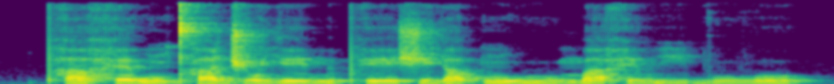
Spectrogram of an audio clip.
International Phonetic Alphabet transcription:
pʰ a˨ h ɛ˦ w ũ˦ kʰ a˦ d͡ʒ o˦ j eː˨ m ɪ˦ pʰ eː˨ ʃ ɪ˦ j a˨ p ũ˨ w uː˨˦ m a˨ h ɪ˦ β iː˨ b uː˨ β o˨

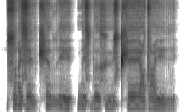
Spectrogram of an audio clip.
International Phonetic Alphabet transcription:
sˤ ʉ ɾ e z ɛ r t͡ʃʰ ɛ w r e | w e z b əː x ʉː z t͡ʃʰ ɛː dˤ eː r

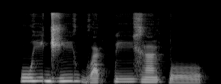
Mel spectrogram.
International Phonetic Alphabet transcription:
w i˦ d͡ʒ iː˦ ɡʷ a˨ k͡p iː˦ ɣ ã˧ k͡p o˨

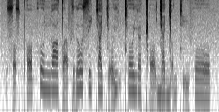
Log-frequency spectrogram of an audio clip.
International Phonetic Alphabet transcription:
s o̰ sˤ pʰ ɔ̰ kʰ o ɲ ɔ tˤ ḭ f r o s i c a c o̰ j ḭ cʰ o j œ ǁ ɔ̰ ɟ a ɟ ɔ̰ d cʰ ḭ f o

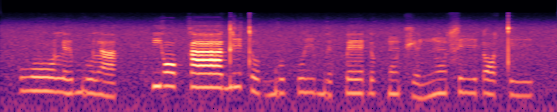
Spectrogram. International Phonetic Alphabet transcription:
β oː˨ l ɪ˨˦ b u˨ l ã˨ | j ɔ˦ k aː˦ d i˦ t ʊ˨ ɡ͡b u˦ kʷ iː˦ b ɪ˨ k͡p e˦ ɗ ʊ˨ k͡p ũ˦ t͡ʃ ɪ˨ ɲ ũ˦ s iː˦ ɗ ɔ˦ t i˦

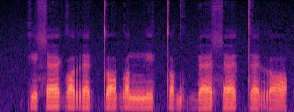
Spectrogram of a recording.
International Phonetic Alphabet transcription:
k e ɬ æ ɡ ɒ r æ tː ɒ ɡ ɒ nː e tː ɒ ɡ o ɡ͡b æ ɬ æ tː æ r ɒ

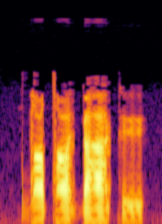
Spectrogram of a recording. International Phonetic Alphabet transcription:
dˤ ə tˤ ɛ ɠ a k y

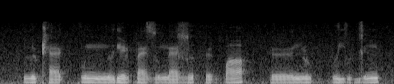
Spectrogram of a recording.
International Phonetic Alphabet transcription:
l y ʈʰ æ kː u nː ɯ ɾʲ e ɭ p æ z u n̪ æ ɮ ɯ h ø ɡ p ɑ | øː n ɭ u pː ɯ j ɯ ɡ y n

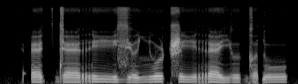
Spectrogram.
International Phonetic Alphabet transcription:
ʔ ɛː tʲ d ɛː r iː zʲ ɤ ʎ u ʈ͡ʂ iː r ɛ j ɯ ɡ ɤ ɗ u

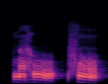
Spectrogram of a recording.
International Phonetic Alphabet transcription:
m ã ɦ o | f õ

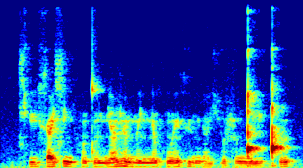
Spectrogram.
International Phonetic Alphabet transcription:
t͡ɕʰ iː x æ ɕ ɑ ɲ h õ tʷ ẽ ɲ æ̃ ʐ ẽ m ẽː ɲ ɾ æ̃ xʷ ẽː x y ŋ æ̤ ç u ɬ u ŋ͡ǃ iː ǃʰ ɯ

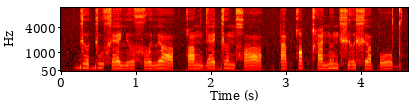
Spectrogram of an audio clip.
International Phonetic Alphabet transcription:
ɡʲ ɤ˥˨ ɡʲ u˥˨ x ɛ˩˧˩ lʲ ɤ˩˧˩ x ɤ˩˧˩ lʲ ɒ˥˨ | q o˩˧˩ ŋ d ɛ˩˧˩ ɡʲ ɤ˥˨ n χ ɒ˩˧˩ | p a˩˧˩ p q ɒ˥˨ p qʰ i˩˧˩ n ɯ˥˨ n xʲ ɤ˩˧˩ xʲ ɒ˥˨ p o˩˧˩ d

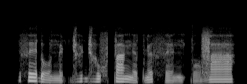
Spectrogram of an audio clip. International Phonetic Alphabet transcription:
θ e˥ ɗ o˩ n ɛ˩ ʈ ɖʱ ɨ˥ ɖʱ ɐ˥ xʷ p a˥ ŋ ɛ˩ p ɳ ɘ˥ θ ɛ˩ ŋ t̪ ɔ˩ v a˥

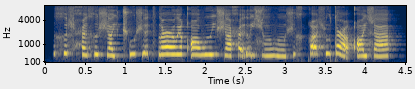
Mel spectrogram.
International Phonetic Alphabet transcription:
x ə˧ ɬ ħ ɛ˩˧ x ə˥ ʃ a˩ j t͡ʃʼ u˧˥ ʃ ɛ̰˧˥ t͡sʼ ə˧˥ ʕ ɔ˧˥ j qʼ ɔː˧ v ɵː˧˥ j ʃ a˩˧ ħ ɛ̰˥ ɾ ə̰˧ j ɕ ɵː˩˧ v ɵː˩ ʃ ə̰˥ x q ɛ̰˥ ɬ u˥ t ʕ ə̰˩ qʼ ɔ˧˥ j ɬ a˧˥

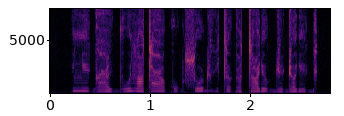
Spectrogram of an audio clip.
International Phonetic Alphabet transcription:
lʲ e ɡ ʕ i d̪ o lʲ o tˤ ʕ o k o ɡ s o ɖʱ i t ɐ ɡ i tˤ i ɾʲ o ɡ ɖ i ɖ ɐ ɾʲ e ɡ

